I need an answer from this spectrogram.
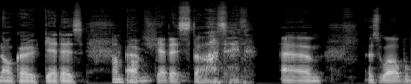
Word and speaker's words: Guedes: obviously, as you mentioned, Rodrigo Gomez started and Gedge, or you always do the proper pronunciation, I'll go Guedes.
